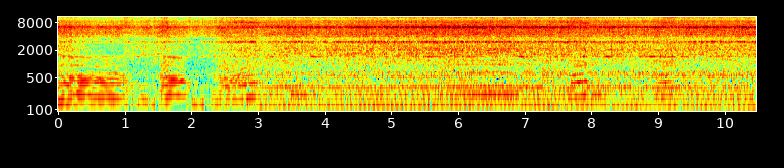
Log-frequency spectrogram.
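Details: Polaris Trail Boss 250 two-stroke ATV (titled 2000, owner guesses 1988 or 1992), just revived. Revs sag and surge unevenly with no steady idle. Owner suspects the carburetor idle circuit is still plugged. Smoky exhaust.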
